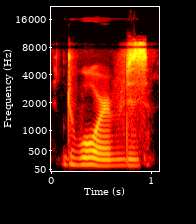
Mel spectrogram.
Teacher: Or it can be spelled with a V, dwarves, in which case you make a V and a Z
